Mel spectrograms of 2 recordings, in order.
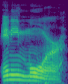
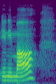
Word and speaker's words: any more: Any more. Okay, give me a good R sound at the end instead of any ma. More.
